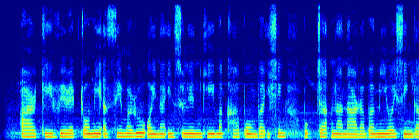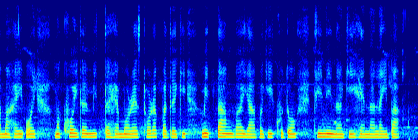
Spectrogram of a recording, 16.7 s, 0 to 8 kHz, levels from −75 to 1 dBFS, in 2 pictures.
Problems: constant background noise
